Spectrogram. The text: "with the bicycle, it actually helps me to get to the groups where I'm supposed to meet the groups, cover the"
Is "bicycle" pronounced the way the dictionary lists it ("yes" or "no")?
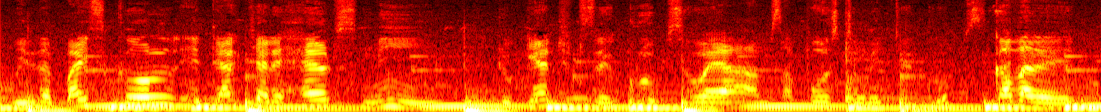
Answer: yes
